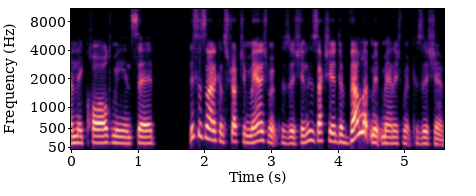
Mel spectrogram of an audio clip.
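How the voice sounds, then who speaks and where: A woman talking at a very fast pace with a Bronx accent. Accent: Bronx New York flavor. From New York, the Bronx. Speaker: real estate developer. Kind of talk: podcast interview.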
